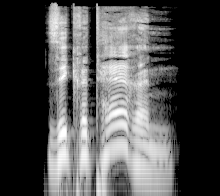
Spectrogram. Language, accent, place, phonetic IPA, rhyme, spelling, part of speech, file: German, Germany, Berlin, [zekʁeˈtɛːʁɪn], -ɛːʁɪn, Sekretärin, noun, De-Sekretärin.ogg
- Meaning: female secretary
